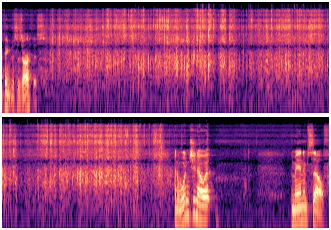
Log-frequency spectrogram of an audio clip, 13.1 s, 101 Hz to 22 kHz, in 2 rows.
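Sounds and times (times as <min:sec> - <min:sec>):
plastic wrapping crinkling: 0:00.8 - 0:10.4.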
